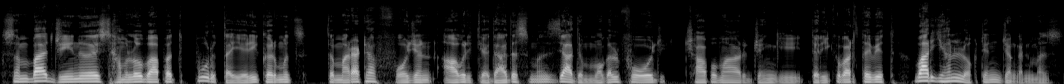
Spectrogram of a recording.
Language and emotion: Kashmiri, neutral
